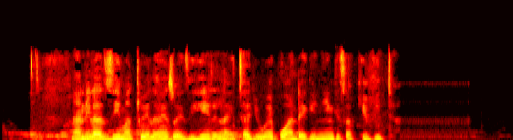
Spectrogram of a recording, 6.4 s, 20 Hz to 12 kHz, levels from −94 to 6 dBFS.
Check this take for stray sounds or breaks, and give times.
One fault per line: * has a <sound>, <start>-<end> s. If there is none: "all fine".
all fine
